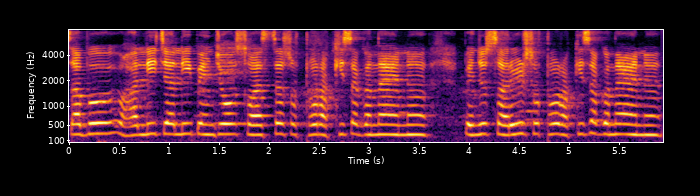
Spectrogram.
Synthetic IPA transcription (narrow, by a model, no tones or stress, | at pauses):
sɐbʱʊɦɐlit͡ɕaːlipɐ̃ɦɪ̃ɲd͡ʑoswaːst̪ʰjəsʊʈʰoɾɐkʰisɐɡʱə̃nd̪aːɦɪnɪ̆ | pɐ̃ɦɪ̃ɲd͡ʑosɐɾiːɾsʊʈʰoɾɐkʰisɐɡʱə̃nd̪aːɦɪnɪ̆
